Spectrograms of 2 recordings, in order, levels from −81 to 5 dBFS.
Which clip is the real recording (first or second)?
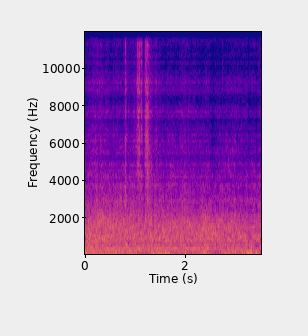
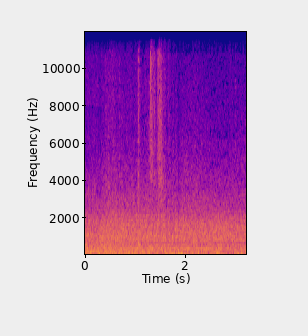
second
